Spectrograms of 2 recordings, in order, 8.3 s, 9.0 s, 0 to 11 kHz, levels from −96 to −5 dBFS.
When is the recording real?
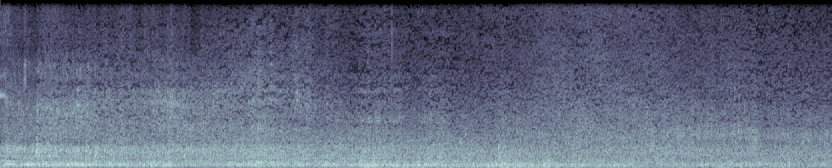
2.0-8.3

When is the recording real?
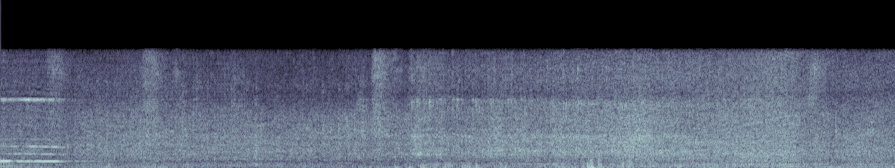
5.3-7.2; 7.7-9.0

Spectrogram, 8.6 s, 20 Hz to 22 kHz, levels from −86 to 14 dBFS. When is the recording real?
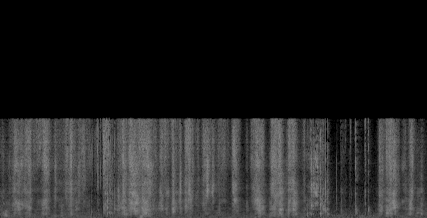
1.8-2.3; 6.1-7.5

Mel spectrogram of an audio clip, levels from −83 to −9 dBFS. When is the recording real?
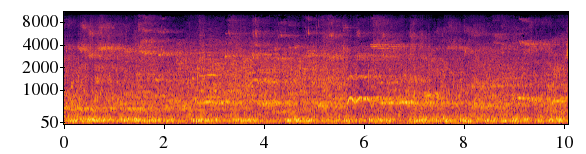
1.2-6.7; 8.4-9.3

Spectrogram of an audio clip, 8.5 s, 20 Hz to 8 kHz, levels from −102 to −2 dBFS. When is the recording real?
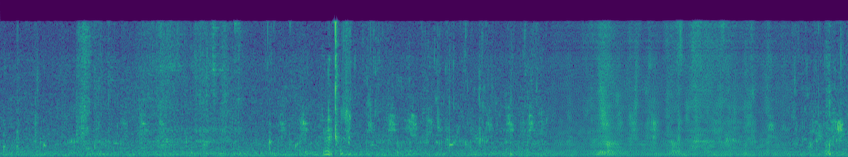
0.0-5.5; 7.9-8.5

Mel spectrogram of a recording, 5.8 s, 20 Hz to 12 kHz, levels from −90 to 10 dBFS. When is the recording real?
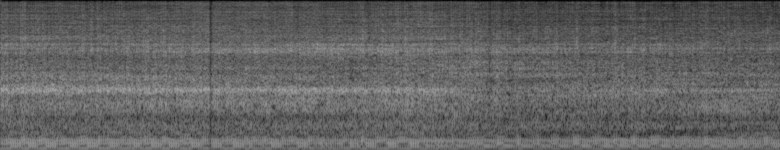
0.0-1.4; 2.4-5.9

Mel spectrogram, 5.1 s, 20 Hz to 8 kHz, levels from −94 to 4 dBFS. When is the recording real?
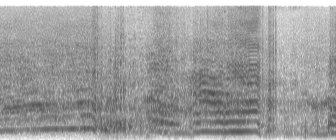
1.6-3.7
